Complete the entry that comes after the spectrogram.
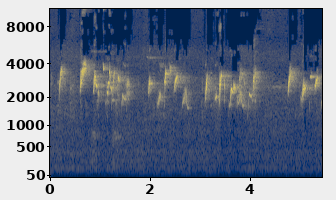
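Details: Red-whiskered bulbul singing: short, bright warbled phrases of rising and falling whistled notes, delivered in quick bursts with brief gaps between them.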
